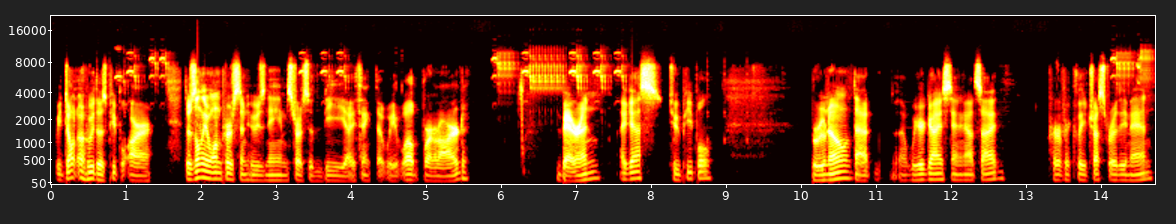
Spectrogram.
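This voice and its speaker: A man's voice: low-pitched, a little slow, creaky, pushed and bright, dry recording. A man casually commenting while he plays a video game, thinking aloud and hedging often. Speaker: let's play host.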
